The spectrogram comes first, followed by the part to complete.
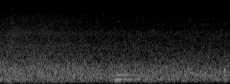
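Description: Steady rushing of a creek's running water.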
